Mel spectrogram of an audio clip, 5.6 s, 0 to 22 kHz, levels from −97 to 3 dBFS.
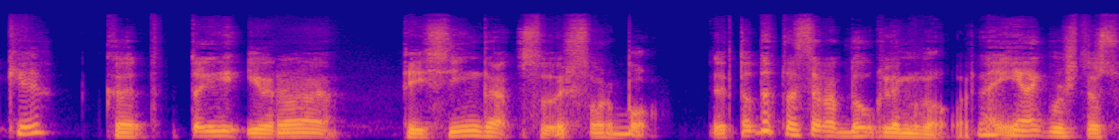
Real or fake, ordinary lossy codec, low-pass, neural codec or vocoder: fake; AAC, 64 kbps; 14.4 kHz; codec, 44.1 kHz, 2.6 kbps, DAC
